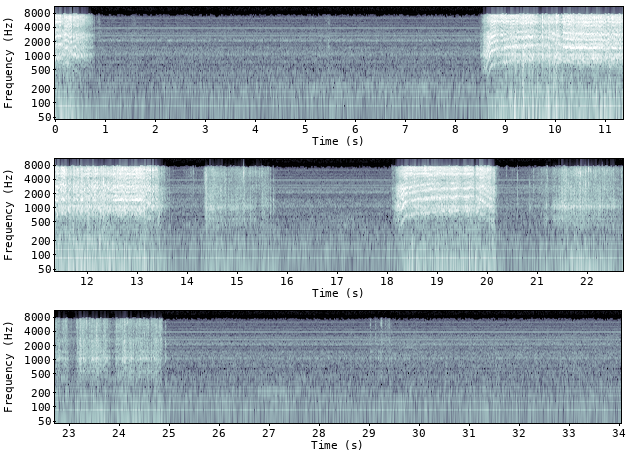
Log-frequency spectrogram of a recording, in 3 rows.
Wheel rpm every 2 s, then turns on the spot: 0, 0, 0, 70, 220, 170, 10, 0, 70, 90, 20, 10, 0, 0, 0, 0, 0.
12-14 18-24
